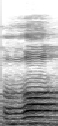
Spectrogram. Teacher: huruf gha itu getarannya jangan terlalu kuat, jangan ghairil tapi biasa.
